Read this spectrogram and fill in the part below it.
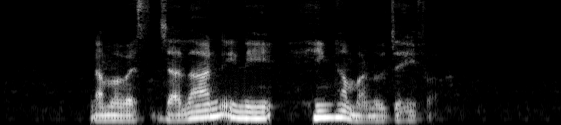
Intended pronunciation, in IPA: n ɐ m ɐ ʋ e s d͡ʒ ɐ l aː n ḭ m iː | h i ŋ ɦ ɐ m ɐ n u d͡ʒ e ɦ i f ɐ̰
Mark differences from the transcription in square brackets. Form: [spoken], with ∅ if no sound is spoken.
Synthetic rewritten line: n ɐ m ɐ ʋ e s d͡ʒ ɐ l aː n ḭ [n] iː | h i ŋ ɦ ɐ m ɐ n u d͡ʒ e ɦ i f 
